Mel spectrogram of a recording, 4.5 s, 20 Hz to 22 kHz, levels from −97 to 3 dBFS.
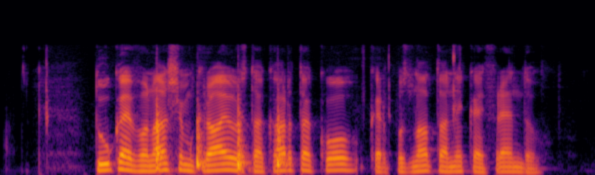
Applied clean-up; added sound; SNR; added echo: neural mask model RNNoise.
